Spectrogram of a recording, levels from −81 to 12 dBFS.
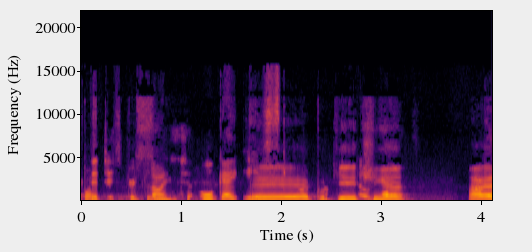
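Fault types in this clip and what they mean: Echo leak: A faint, delayed copy of the speech comes back into the signal. It trails the original by 348 ms. It is very quiet, about 35 dB below the speech, and about 40 dB below in the last case. It appears from 0.22 to 0.47 s, 0.91 to 1.17 s and 3.31 to 3.71 s. The likely cause is a far-end loudspeaker whose echo canceller did not fully remove what its microphone picked up.
Speech suppressed in double talk: The speech level dips while the other side is also talking. The dips come at 0.23 to 0.55 s and 0.87 to 1.26 s, dropping roughly 15 dB and 10 dB. The longest comes at 2.15 to 3.44 s, reaching about 25 dB down over roughly one second. This is likely an echo canceller that could not tell the talker from the loudspeaker echo. It turned both down together.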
